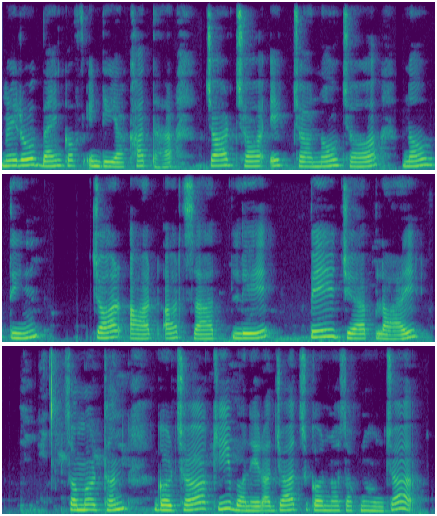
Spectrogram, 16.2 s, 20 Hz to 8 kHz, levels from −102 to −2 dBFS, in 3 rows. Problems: constant background noise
